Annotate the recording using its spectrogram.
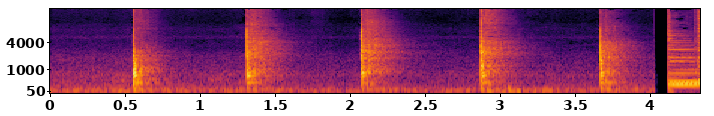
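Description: Hammer striking the top of an upright post, five sharp blows at an even pace of a little under one a second, driving the post down into the ground.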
